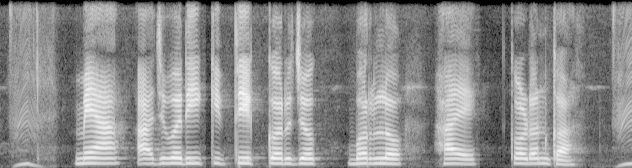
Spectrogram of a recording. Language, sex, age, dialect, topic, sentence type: Marathi, female, 18-24, Varhadi, banking, question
